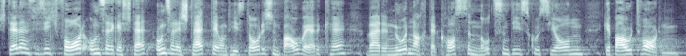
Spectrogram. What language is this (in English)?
Swiss German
